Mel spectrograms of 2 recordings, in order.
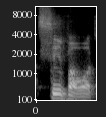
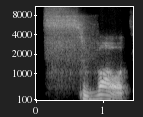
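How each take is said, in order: First: A vowel is inserted after the first consonant. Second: The first consonants are said with no vowel between. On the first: The speaker calls it wrong. "Não é para falar tsevaot, não é para colocar um i ou um o" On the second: The speaker calls it right. "É assim, ó"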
